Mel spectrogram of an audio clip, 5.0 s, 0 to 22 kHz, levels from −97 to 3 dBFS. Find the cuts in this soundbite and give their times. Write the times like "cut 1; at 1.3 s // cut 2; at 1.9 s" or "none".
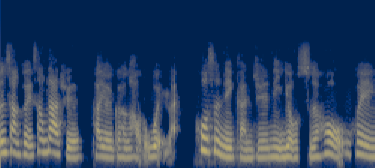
cut 1; at 1.2 s // cut 2; at 2.4 s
